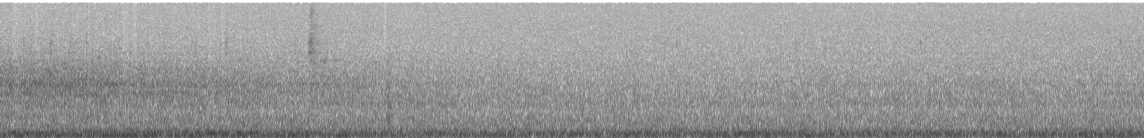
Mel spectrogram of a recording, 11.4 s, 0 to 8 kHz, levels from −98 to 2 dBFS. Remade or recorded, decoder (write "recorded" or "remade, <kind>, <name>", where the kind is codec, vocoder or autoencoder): recorded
